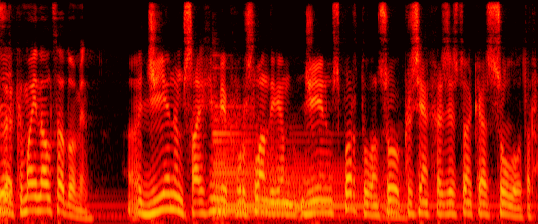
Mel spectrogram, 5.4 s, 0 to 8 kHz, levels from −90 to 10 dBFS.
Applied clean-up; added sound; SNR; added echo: none; Acoustic guitar; 10 dB; none.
